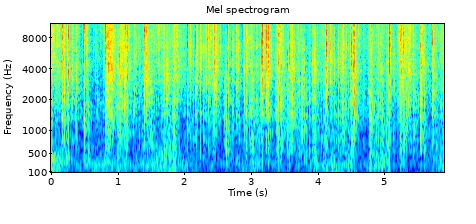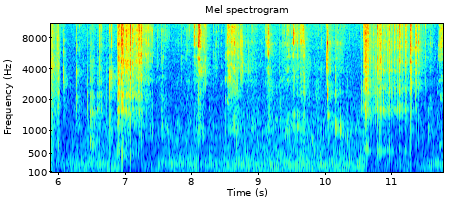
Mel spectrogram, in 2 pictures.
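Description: Crunchy Pepero biscuit sticks being bitten and chewed close to the microphone: a dense run of irregular crunches, a little sparser in the middle.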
